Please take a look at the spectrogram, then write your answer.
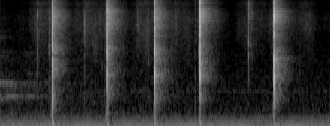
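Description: Five crisp, sharp snips ring out at a steady pace, like scissors cutting through something, each one a short bright click over a faint background hum with no talking.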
